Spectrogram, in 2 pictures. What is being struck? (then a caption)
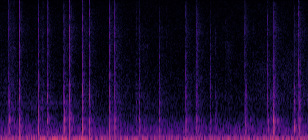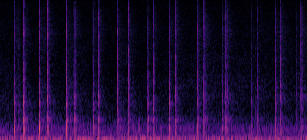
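Plastic tube filled with pencils. A small clear plastic cylindrical tube with a recycled-paper base, filled with twig pencils, is held in one hand while the fingertips of the other hand tap its plastic wall. The result is a steady run of quick, dry, hollow taps that stop almost instantly, with a low, muted body and very little brightness, over a faint low background hum.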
